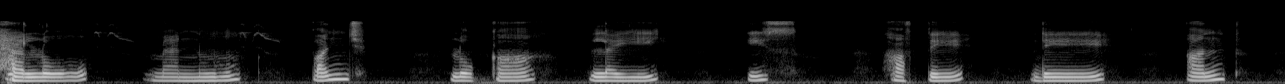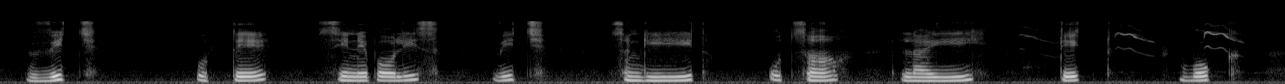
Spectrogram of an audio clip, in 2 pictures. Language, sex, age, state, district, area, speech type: Punjabi, female, 18-30, Punjab, Fazilka, rural, read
